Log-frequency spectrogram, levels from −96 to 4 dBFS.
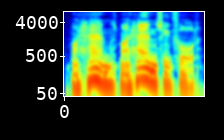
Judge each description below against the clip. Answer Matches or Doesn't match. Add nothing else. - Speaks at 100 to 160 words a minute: Doesn't match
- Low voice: Matches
